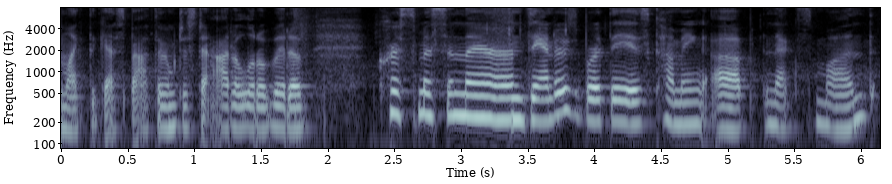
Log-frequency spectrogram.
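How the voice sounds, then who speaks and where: Young woman, lowish voice, a little raspy from a cold, chatty vlogger, phone held at arm's length, faint hum behind. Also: darkish tone. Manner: rambling, chatty, many likes and asides. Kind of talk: casual chat. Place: home kitchen, indoors. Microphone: handheld phone camera at arm's length.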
